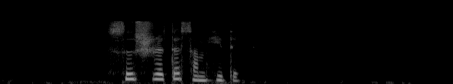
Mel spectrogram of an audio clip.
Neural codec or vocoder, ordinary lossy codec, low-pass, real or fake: codec, 16 kHz, 2 kbps, X-Codec, HuBERT features, trained on LibriSpeech; none; none; fake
